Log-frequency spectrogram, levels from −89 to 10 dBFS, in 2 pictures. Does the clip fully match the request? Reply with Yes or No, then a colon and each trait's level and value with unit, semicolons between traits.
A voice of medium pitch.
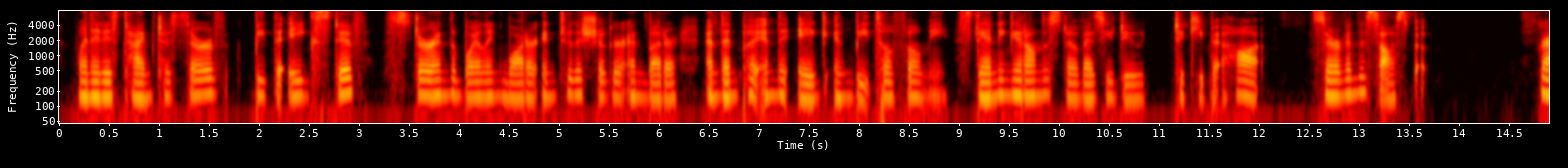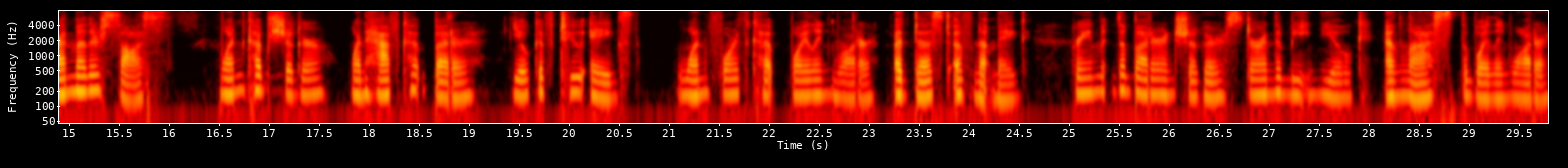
Yes: medium, 160 Hz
